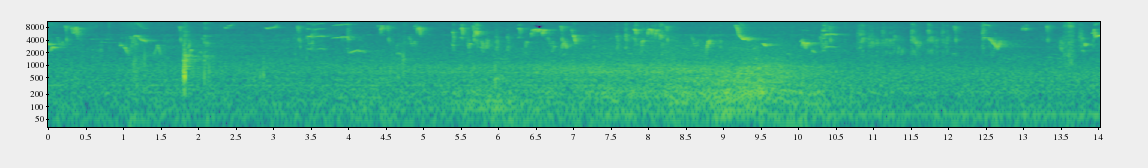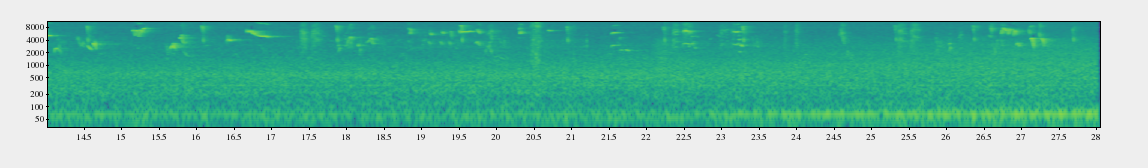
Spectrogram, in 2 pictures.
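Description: Several birds chirping and singing, with an even background hiss. There is a sharp click about two seconds in, and a soft rushing swell that rises and fades around nine seconds. In the last few seconds a low rumble builds as a train approaches.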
